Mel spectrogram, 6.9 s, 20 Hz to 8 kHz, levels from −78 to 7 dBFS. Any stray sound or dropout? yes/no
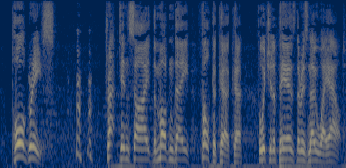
yes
